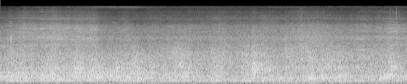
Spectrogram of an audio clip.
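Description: Steady running noise of a passenger train on the move, heard from inside the carriage: an even rumble of wheels on the rails.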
